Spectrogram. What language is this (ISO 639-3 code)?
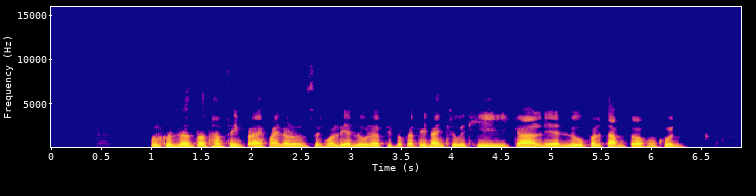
tha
